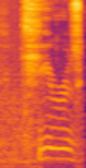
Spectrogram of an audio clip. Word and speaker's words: Kerrs: Kears Corner Road. It looks like Kerrs, K-E-R-R''S, Corner Road, but it's pronounced Kears.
